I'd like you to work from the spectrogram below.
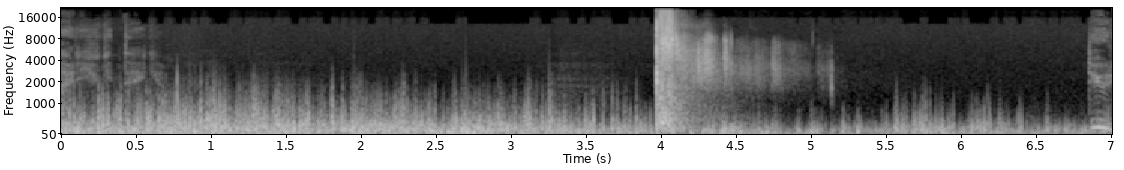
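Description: A single sharp rifle shot cracks out midway through an antelope hunt on open Wyoming ground, striking a doe, set against a steady rush of wind and rustling.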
